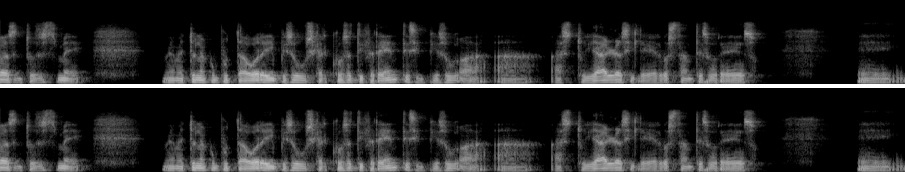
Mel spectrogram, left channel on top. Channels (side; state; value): both; identical; correlation 1.00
